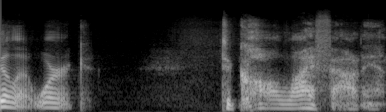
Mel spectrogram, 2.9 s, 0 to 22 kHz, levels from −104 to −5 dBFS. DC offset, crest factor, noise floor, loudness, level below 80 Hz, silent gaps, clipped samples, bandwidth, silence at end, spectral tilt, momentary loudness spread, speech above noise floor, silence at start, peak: under 0.1%; 22 dB; -76 dBFS; -37 LUFS; -76 dBFS; none; under 0.1%; 13.5 kHz; 0 s; -5 dB/octave; 13 LU; 41 dB; 0 s; -16 dBFS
